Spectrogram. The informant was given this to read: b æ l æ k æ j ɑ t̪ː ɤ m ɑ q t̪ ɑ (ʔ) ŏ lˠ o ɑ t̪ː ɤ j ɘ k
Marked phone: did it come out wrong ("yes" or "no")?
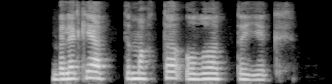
no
